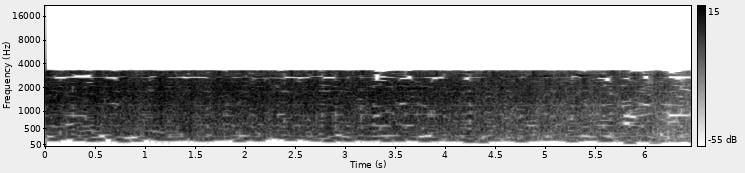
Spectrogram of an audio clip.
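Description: Large audience applauding, slowly tapering off near the end.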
